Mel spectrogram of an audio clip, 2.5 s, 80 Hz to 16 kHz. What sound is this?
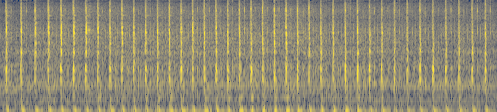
Drill Held Medium 1
Friction, Boom, Plastic, Hit, Bang, Metal, Impact, Smash, Crash, Tool, Steel, Tools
